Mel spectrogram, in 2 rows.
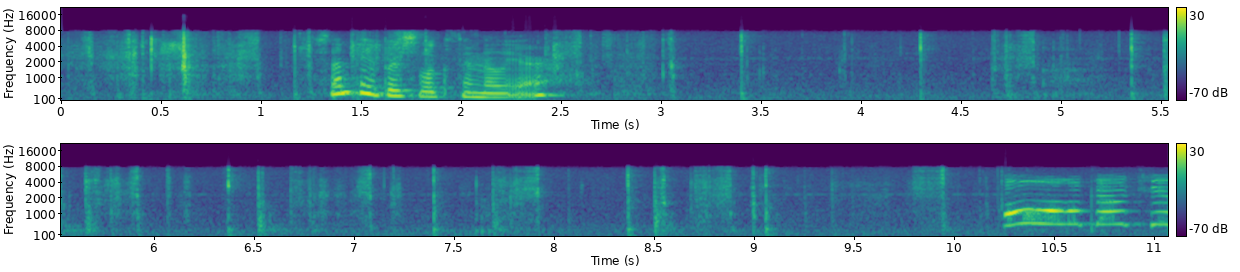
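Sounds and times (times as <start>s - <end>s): paper rustling: 0.0s - 3.1s, 4.6s - 10.1s.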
